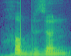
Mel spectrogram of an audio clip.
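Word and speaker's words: خبز: Et on prononce Khobzun ou Khobz si on s'arrête sur le mot.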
